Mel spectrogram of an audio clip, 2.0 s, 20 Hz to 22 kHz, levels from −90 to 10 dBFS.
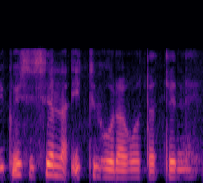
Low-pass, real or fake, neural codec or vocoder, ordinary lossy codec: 7.2 kHz; fake; codec, 16 kHz, 2 kbps, FunCodec, trained on Chinese and English, 25 frames a second; none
